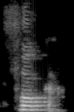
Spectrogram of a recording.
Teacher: Es fricativo. Es labio dental porque utilizo, si se fijan, para hacer ese sonido, utilizo los labios y también utilizo los dientes.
